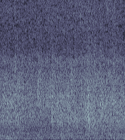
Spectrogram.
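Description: Heavy rain pours steadily in a Gujarat village, a dense continuous hiss of drops on surfaces, close and even throughout the short stretch.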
